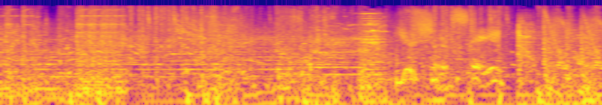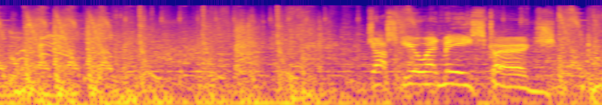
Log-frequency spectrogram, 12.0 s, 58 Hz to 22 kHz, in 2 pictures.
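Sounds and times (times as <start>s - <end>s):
orchestral film score: 0.0s - 12.0s.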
